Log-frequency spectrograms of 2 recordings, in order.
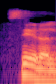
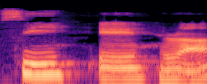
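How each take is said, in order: First: Said in the usual way. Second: Very slow "Sierra" as si, e, ra; syllable by syllable. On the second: Shown as a demonstration. Teacher showing spelling, "Sierra" slowly split. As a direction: leave gaps inside "Sierra". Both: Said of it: "একটু ভেঙে মনে থাকবে".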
